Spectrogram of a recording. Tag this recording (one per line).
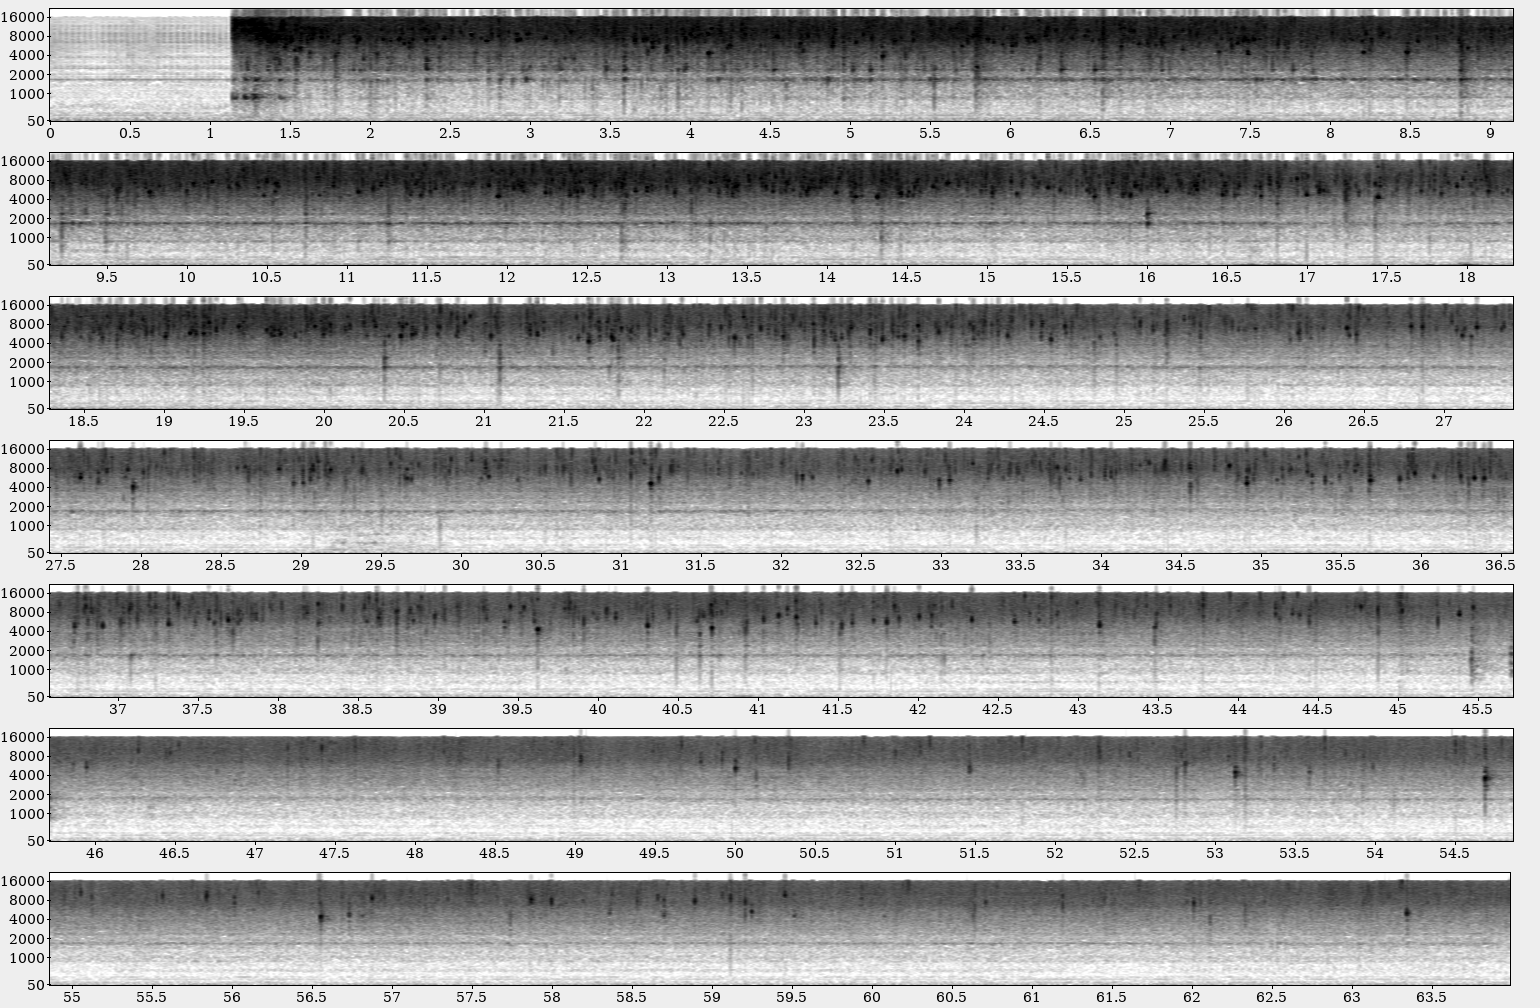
ambience
kitchen
indoor
frying
cooking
